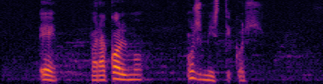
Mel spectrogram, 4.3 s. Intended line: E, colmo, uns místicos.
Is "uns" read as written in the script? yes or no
yes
